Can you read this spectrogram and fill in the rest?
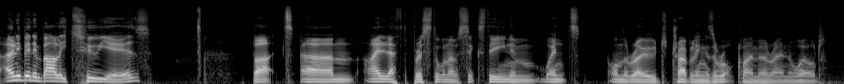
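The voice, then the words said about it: Bristolian English accent. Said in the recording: “my Bristolian accent confused a lot of people ... pronouncing my THs not as Fs”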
